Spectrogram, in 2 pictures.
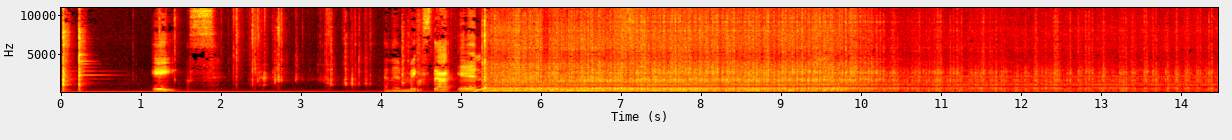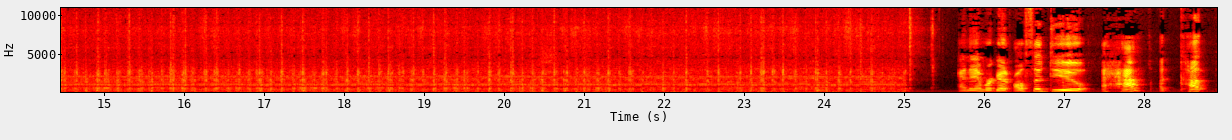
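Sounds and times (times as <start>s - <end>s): electric mixer beating batter: 5.2s - 25.1s.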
